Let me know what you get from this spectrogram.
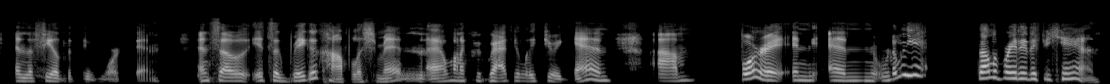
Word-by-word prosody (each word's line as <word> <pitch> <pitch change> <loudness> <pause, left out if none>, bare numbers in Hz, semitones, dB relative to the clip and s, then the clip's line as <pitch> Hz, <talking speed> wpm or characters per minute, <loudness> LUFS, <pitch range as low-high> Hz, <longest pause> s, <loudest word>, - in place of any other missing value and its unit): in 160 -1 0
the 150 - -6
field 150 -3 0
that - - -16
they've 120 -2 -14
worked - - -13
in. - - -9 0.4
And 175 +1 +1
so 165 0 +1
it's 180 +1 -4
a 175 -3 -1
big 170 - +2
accomplishment 130 - -1
and 140 - -11
I 140 +2 +3
want 175 +1 -5
to 170 - -2
congratulate 160 -2 -2
you - - -6
again, 185 - +2 0.5
um, 185 +5 0 0.5
for 260 +2 +5
it 200 -3 +7
and 195 -1 -1
and 175 -1 0
really 420 - 0 0.5
celebrate 285 -1 +4
it 265 -1 +3
if 255 - -2
you 230 - -6
can. 255 - -2
175 Hz, 165 wpm, -24 LUFS, 150-225 Hz, 0.5 s, it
